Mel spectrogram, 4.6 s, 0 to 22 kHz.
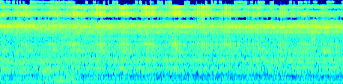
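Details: GE Opal 2.0 nugget ice maker, top open, auger running after replacing stripped nylon gearbox gear: steady, even motor hum with light buzz, no knocking, skipping or grinding; normal auger motor running.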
